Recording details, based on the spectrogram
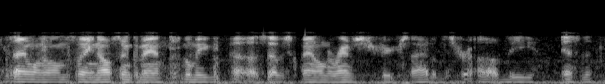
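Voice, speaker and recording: Over a narrow, tinny two-way radio channel comes a man's lowish voice. He commands a fire scene, answering in terse, procedural phrases. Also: completely flat delivery, brisk, a little hiss or hum. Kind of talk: terse emergency radio dispatch traffic.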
